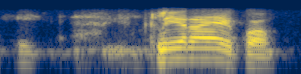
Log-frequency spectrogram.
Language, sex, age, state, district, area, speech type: Malayalam, male, 45-60, Kerala, Kottayam, rural, conversation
